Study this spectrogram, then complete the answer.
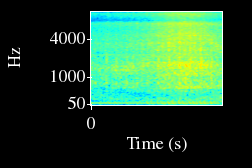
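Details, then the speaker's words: Monte Carlo just after a rod bearing repair, idling for a while outdoors in single-digit temperatures. Low, lumpy, uneven idle; rough idle, cause not yet confirmed. "it is out there idling let's go check it out it sounds rough maybe it just died oh there it is so she's running but you can hear"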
